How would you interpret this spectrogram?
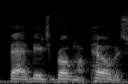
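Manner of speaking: normal talking voice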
